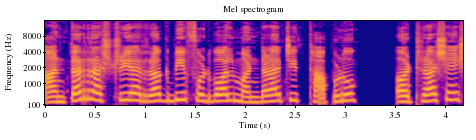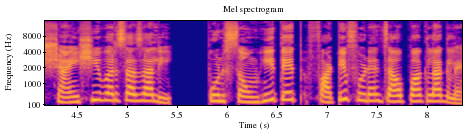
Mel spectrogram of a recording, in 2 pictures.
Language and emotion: Goan Konkani, neutral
